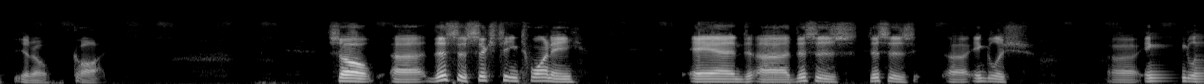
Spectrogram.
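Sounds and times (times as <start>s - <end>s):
faint breath noise: 0.0s - 4.5s, 5.7s - 6.9s, 9.2s - 11.9s.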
